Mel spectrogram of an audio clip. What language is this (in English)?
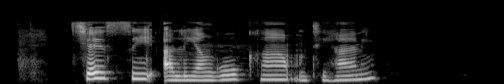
Swahili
